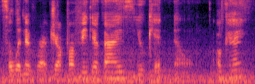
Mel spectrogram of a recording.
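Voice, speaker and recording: The speaker has a Jamaican accent. The pace is fairly slow. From Jamaica, Saint Thomas. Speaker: vlogger. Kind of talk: casual vlog talk. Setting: in a car.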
